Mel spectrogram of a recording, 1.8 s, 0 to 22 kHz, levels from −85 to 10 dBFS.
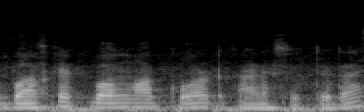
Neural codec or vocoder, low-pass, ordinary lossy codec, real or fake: codec, 16 kHz, 8 kbps, FreqCodec, smaller model; 7.2 kHz; Opus, 64 kbps; fake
